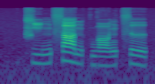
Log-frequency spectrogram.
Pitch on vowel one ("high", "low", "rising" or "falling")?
rising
